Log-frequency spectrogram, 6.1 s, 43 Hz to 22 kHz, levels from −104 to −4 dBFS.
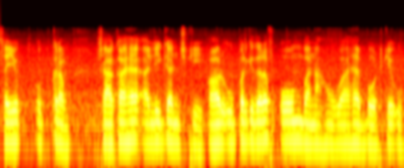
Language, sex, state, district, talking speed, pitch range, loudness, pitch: Hindi, male, Uttar Pradesh, Etah, 175 wpm, 110-120 Hz, -21 LUFS, 115 Hz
